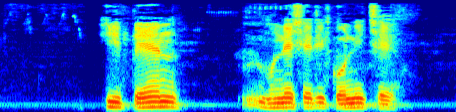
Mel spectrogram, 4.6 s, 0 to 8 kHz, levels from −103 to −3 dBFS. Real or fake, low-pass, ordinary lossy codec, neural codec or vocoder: real; 7.2 kHz; MP3, 48 kbps; none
